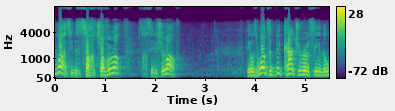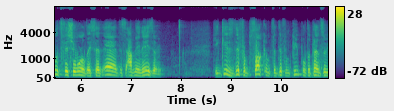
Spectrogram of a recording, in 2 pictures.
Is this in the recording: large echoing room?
yes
